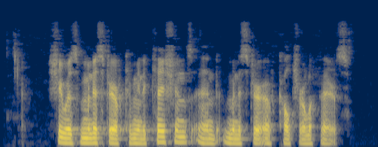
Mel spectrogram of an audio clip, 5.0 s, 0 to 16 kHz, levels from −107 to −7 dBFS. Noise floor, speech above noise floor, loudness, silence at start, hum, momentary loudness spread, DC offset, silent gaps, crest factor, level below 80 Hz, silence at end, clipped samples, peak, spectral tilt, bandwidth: -56 dBFS; 33 dB; -24 LUFS; 0.7 s; none; 8 LU; under 0.1%; none; 20 dB; -56 dBFS; 0.45 s; under 0.1%; -4 dBFS; -9 dB/octave; 7.8 kHz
